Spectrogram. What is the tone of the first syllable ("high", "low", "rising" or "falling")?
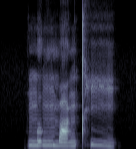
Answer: high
